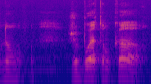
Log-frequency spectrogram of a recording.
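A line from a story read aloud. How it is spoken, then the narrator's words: Very soft, gentle. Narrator (French): dit-elle tout doucement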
